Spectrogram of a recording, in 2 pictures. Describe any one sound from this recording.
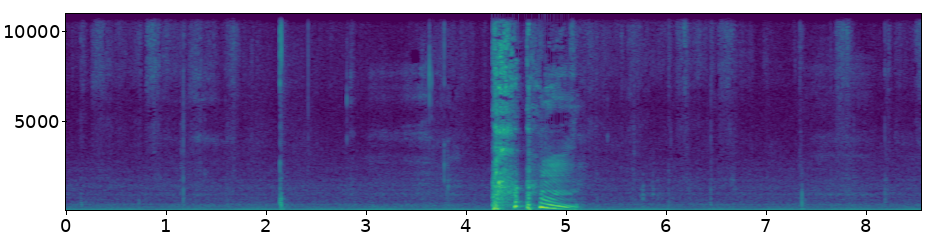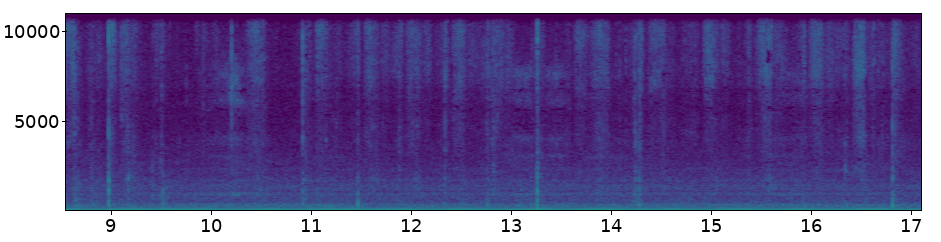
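Trading cards shuffle and flick softly as hands sort through them.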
